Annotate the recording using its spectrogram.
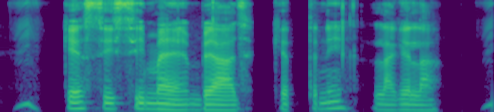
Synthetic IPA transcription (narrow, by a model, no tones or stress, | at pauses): kesisimẽbjad͡ʒ | ket̪ni | laɡela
